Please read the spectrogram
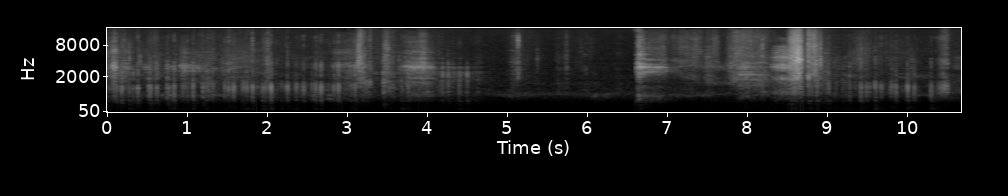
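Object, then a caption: Textured rubber floor mat. Fingertips and nails rub and scratch across a large, flat, solid black rubber floor mat with a raised diamond-plate pattern. The sound is a dense, bright, crackly rasp of quick scratches, fading to faint soft rubbing midway before resuming abruptly and louder toward the end.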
